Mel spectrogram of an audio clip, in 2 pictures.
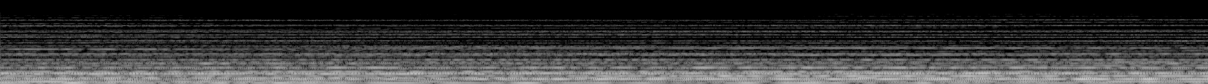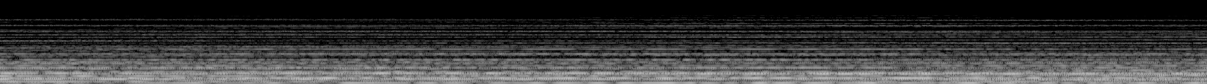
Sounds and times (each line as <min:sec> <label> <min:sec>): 0:00.0 synthesizer 0:24.1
